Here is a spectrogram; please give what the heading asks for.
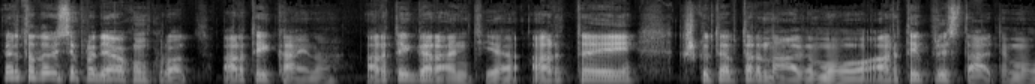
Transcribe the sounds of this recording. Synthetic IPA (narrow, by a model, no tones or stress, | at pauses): ɪɾt̪ɐd̪ɐʋʲɪsʲɪpɾɐd̪ʲeːjoːkoŋkʊɾuɔt̪ | ɐ̰rt̪ɐɪkɐɪnɐ | ɐ̰rt̪ɐɪɡɐɾɑnʲt̪ʲʰɪjɛʔɐ̰rt̪ɐɪkɐʃkuːt̪ɐɪɐp̚t̪ɐɾnɑːʋʲɪmʊɐ̰rt̪ɐɪpʲɾʲɪst̪ɑːt̪ʲimʊ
